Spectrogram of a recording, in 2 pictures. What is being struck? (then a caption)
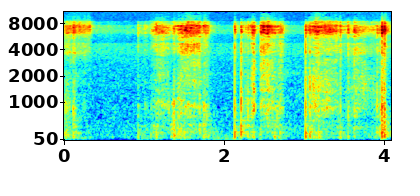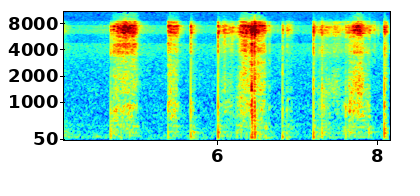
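Bamboo slat door. Fingers and short nails scratch, trace and tap across the slats of a bamboo slat door, with the hand close to the camera at times. Soft, dry scratching swells come and go, punctuated by brief, bright taps and rustles against a quiet background.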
